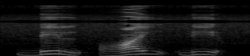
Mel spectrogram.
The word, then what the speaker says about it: بالغيب: ياء ساكنة ما قبلها مفتوح، هذا لين وتعرضنا له من قبل، ثم بعد ذلك باء مكسورة أقول بي الباء الأخيرة، يبقى النطق السليم لهذه الكلمة أقول بالغيب، وأفخم الغين لا أقول بالغيب ولكن أقول بالغيب. – بالغيب تفخيم الغين.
